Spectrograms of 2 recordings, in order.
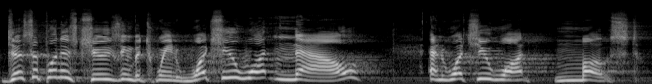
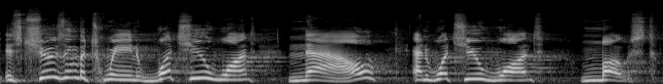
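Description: First: Slow definition. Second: Slow, spelled-out repeat. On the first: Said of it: "I'm gonna define it this way". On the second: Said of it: "What is discipline?". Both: Shown as a demonstration.

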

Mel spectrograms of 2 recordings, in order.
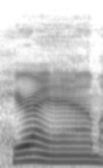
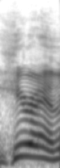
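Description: First: Unwilling volunteer, mumbled; half-hearted. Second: "Here I am" louder and higher, eager; eager volunteer bursting forward; exclamation. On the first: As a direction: offer yourself without enthusiasm. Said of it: "I don't get the idea here that Isaiah was like". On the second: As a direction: call it out like you can't wait. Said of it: "There's an exclamation mark after". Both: Pretend.

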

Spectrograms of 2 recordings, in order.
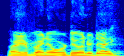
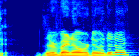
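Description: First: Loud, fast, higher host energy. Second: Loud host call. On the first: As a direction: project it loud and quick. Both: Real, not acted. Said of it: "I'm saying this loud".

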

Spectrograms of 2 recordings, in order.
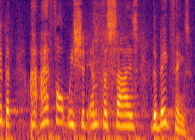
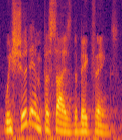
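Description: First: Much higher mimicked objector; protesting churchgoer. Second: Said in the usual way. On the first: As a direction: pitch it up like a churchgoer pushing back.

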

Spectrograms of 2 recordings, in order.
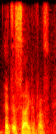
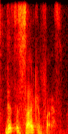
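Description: First: Said in the usual way. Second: Near whisper. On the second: Shown as a demonstration.

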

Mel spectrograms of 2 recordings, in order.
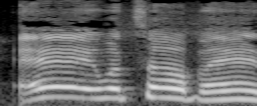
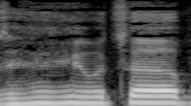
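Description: First: Loud, high-pitched hello; retold eager greeting. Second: Milder greeting in a raised pitch; a lightly voiced aunt saying hello; imitating aunt. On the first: Nephew greeting estranged aunt on call, high loud put-on hello. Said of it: "And I'm like". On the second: Aunt answering nephew on awkward call, lightly imitated greeting. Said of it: "And she goes".

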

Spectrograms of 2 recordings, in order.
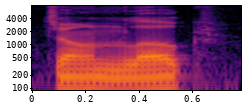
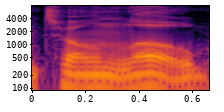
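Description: First: "Loc" said like "loke"; "Loc" rhyming with "oak". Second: "Loc" open-ended, rhyming with "go"; "Loc" without its K. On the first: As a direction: close "Loc" on a clear K sound. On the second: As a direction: say "Loc" with the final K dropped. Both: Real, not acted. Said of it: "Is that, uh, [name]?".

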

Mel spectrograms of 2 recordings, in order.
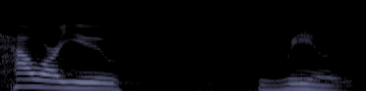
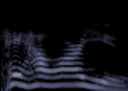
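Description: First: Sincere, probing question. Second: Higher, breezy "how are you"; casual greeting. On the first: Pastor asking past the small talk, sincere and probing. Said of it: "What I'm asking is". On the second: Pastor acting out an everyday greeting, casual and higher. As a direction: toss it off as an everyday hello. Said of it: "answering this question, like". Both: Acted.

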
